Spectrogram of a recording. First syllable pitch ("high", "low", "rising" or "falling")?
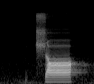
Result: high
